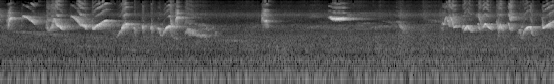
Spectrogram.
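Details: Horsfield's bush lark giving loose bursts of high, slurred and trilled notes separated by brief pauses, including one clear short whistle, over a continuous low hum.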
